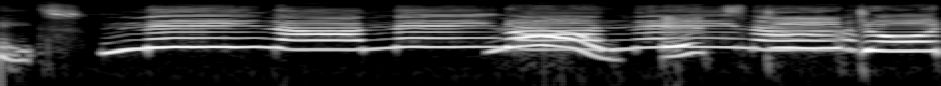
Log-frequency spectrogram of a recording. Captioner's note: imitates siren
